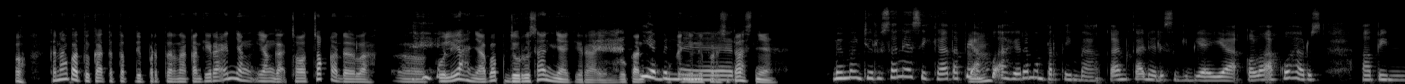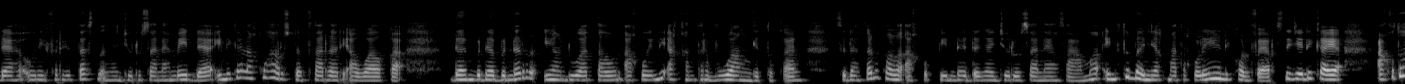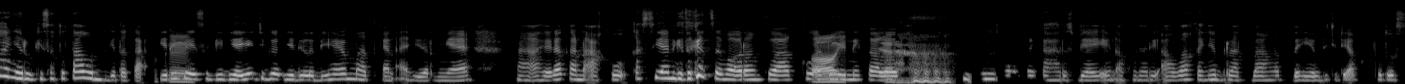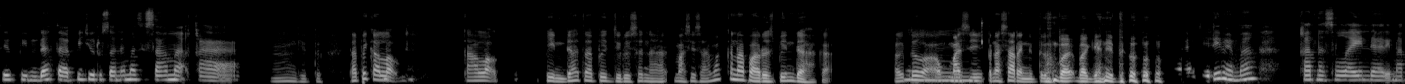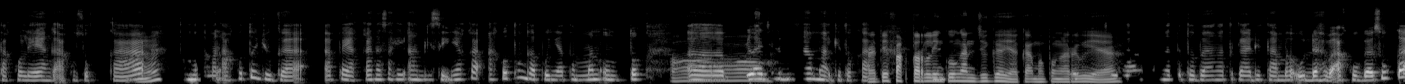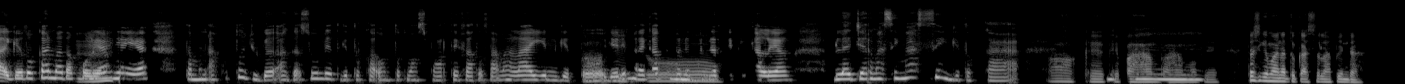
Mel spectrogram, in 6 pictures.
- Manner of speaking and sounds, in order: chuckle; laughing while speaking: "gitu kan"; chuckle; other background noise; laughing while speaking: "itu, ba bagian itu"; tapping; drawn out: "Oh"
- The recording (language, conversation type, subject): Indonesian, podcast, Pernahkah kamu mengalami momen kegagalan yang justru membuka peluang baru?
